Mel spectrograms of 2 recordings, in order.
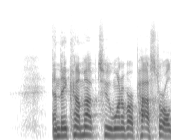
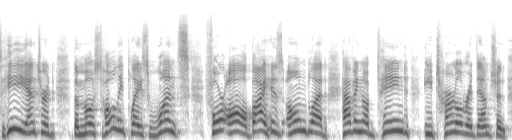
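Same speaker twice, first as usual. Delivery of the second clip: raised, measured reading of scripture; 7 semitones higher than usual. Acted. Preacher reading verses to the church, raised and measured. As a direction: proclaim the verses with weight.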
